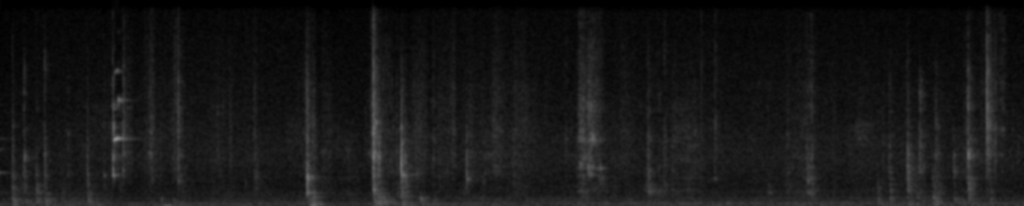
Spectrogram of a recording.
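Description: Sharp metal clicks and clanks from handling a PEX crimping tool against brass crimp fittings, the loudest about three seconds in, over a low steady hum.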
